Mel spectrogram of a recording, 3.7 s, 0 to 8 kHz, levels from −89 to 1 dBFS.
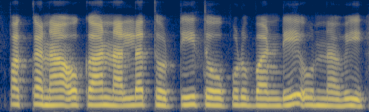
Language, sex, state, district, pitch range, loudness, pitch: Telugu, female, Telangana, Hyderabad, 185-200 Hz, -15 LUFS, 195 Hz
